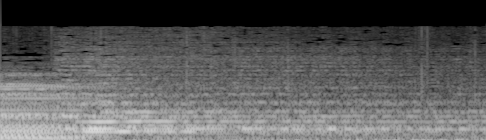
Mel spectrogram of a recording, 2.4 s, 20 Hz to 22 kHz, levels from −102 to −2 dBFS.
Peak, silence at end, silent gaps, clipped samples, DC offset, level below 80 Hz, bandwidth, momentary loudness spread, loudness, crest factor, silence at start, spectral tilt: -8 dBFS; 0 s; none; under 0.1%; under 0.1%; -40 dBFS; 10 kHz; 13 LU; -26 LUFS; 16 dB; 0 s; -7.5 dB/octave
